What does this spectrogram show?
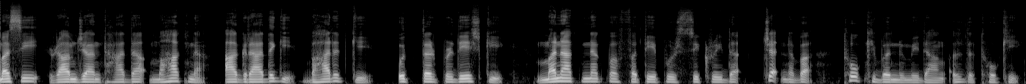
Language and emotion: Manipuri, neutral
